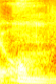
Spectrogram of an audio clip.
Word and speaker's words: Om: This is comprised of, maybe you can say 3 sounds, that of A, U, and Ma. So these 3 together make Om.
